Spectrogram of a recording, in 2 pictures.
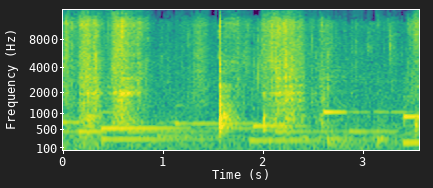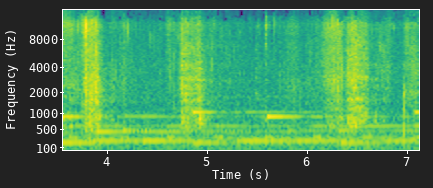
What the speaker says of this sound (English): Chop the kale into bite-sized pieces.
